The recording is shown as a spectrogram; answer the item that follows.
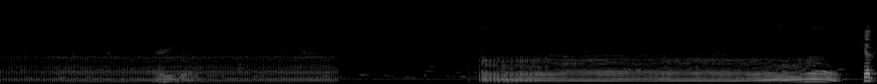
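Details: Popo, a Shih Tzu, growls like a chainsaw when told to start again and cut the tree down: two long, steady, buzzy growls of about three and four seconds, rising in pitch at the end, with a short pause between.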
